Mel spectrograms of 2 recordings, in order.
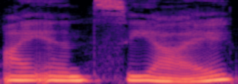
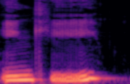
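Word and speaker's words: İnci: um it's it's obviously it's spelled very differently it's spelled inci which in the english language looks like inky so uh when when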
